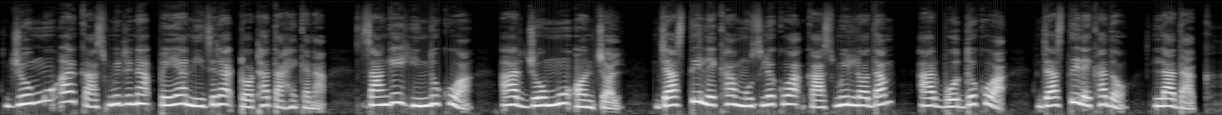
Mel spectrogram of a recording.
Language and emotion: Santali, neutral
